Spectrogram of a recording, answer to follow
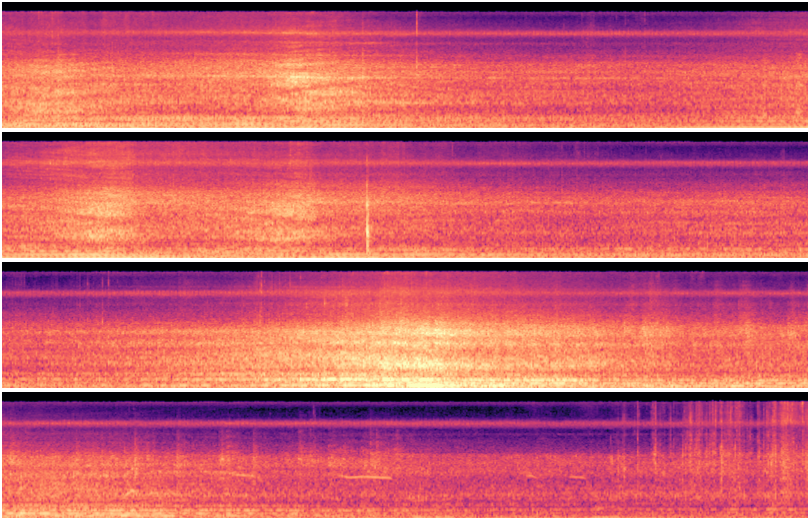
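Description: Motor vehicles passing by, their sound swelling and fading several times, loudest about twenty seconds in. A single sharp click comes just before twelve seconds.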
